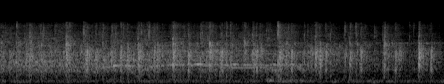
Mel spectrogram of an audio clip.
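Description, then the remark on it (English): A large audience claps steadily for the parents, grandparents, family and friends of a graduating class, a dense wash of many hands applauding at once that holds without a break for the whole stretch, moderately loud and heard alone without talking. “Let's give them a big round of applause as well.”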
